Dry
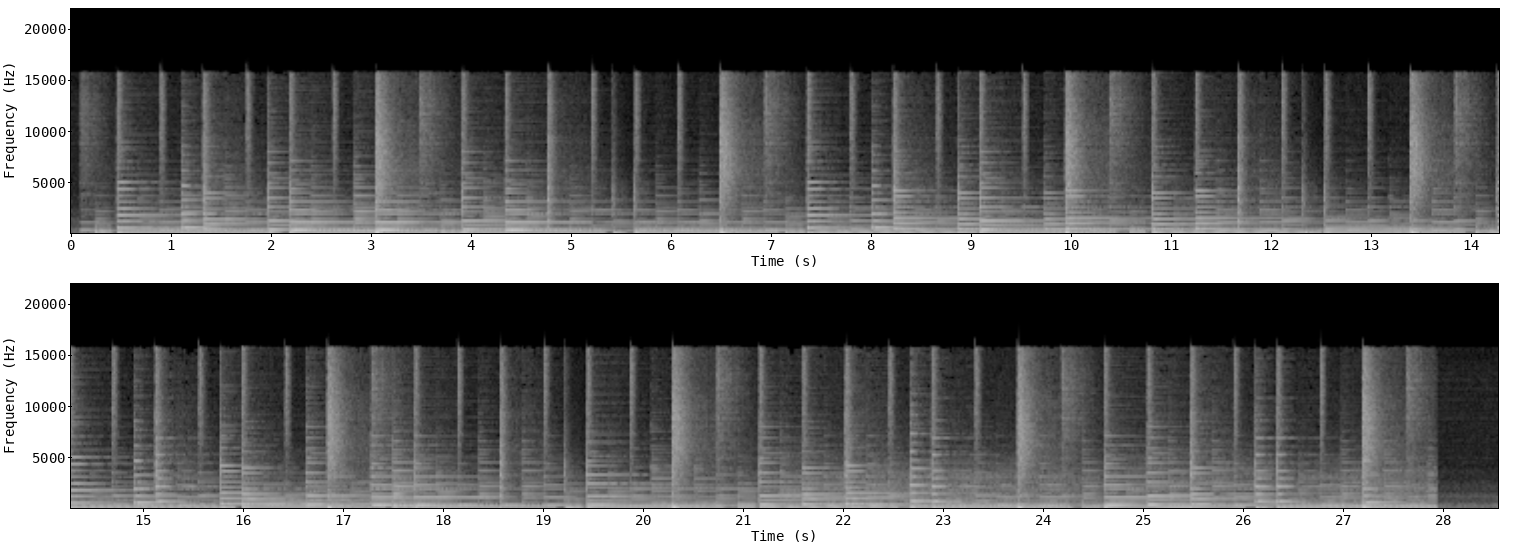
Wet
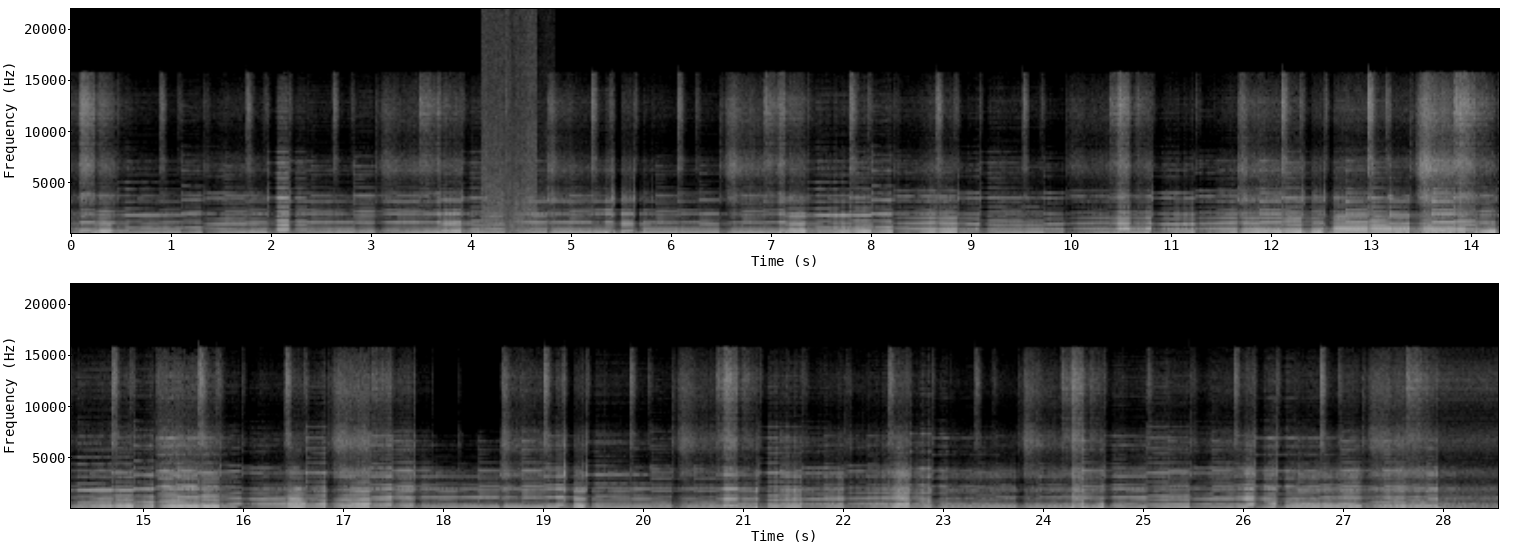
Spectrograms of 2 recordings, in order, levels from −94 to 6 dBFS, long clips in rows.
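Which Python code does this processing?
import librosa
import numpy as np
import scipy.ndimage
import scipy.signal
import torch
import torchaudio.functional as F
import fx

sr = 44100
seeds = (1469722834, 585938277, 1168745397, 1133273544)

y = fx.ripple_eq(x, sr, per_octave=1.1, db=14)
y = fx.over_compress(y, sr, threshold_db=-29.0, ratio=-0.5)
y = fx.quant_dither(y, sr, seeds[0], bits=6, dither='none', at=(4.1, 4.66))
y = fx.air_absorb(y, sr, metres=160.0, at=(17.72, 18.58))
y = y + 10.0 ** (-15.0 / 20.0) * np.pad(y, (int(178 * sr / 1000.0), 0))[:len(y)]
y = y * 10.0 ** (-5.5 / 20.0)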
